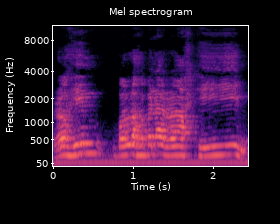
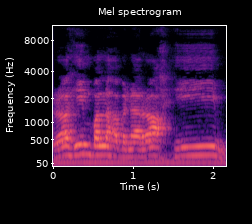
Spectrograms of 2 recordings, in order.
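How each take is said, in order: The two takes are said the same way.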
